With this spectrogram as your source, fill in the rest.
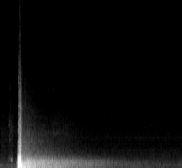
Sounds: motor vehicle (road), car, vehicle

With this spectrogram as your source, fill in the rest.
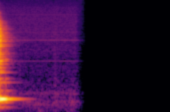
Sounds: cowbell, bell

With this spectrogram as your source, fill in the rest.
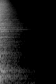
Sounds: hi-hat, percussion, musical instrument, music, cymbal

